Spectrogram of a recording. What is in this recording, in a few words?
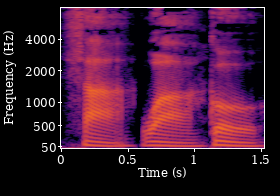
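"thawako", concatenated syllables; Affixing experiment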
